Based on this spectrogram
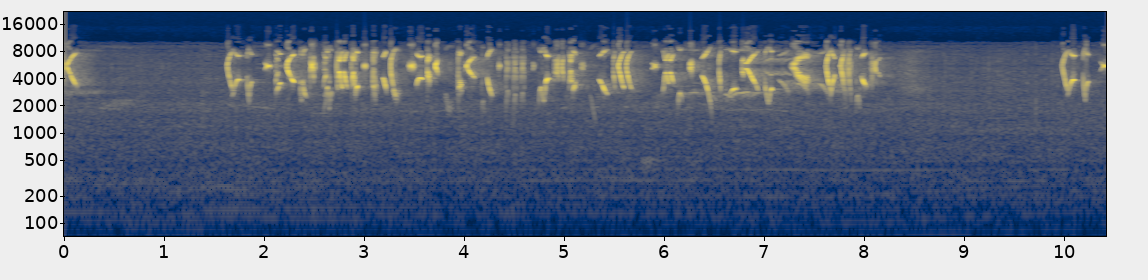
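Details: Canary master song for training: a long fast burst of bright, high twittering notes, chirps and short trills running for about six seconds, then a pause and a new phrase starting.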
